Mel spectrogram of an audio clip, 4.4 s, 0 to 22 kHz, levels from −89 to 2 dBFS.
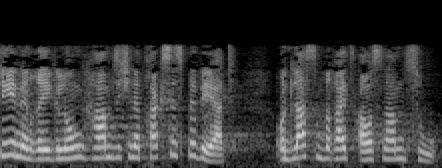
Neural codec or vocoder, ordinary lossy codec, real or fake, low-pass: none; none; real; 7.2 kHz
